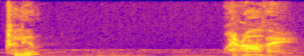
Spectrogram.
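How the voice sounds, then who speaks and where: A polite, anxious English everyman in a sci-fi radio comedy. He sounds querulous and puzzled, in a fairly high voice with very wide swings of pitch. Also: huge pitch swings, extremely slow, fairly bright tone, soft background music, exaggerated voice. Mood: puzzled, uneasy.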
